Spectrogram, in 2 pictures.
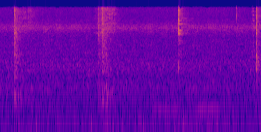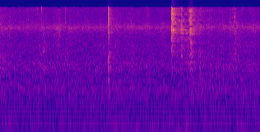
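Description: A metal utensil clinking against a cooking pot about six times at uneven intervals, over a steady low rumble.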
